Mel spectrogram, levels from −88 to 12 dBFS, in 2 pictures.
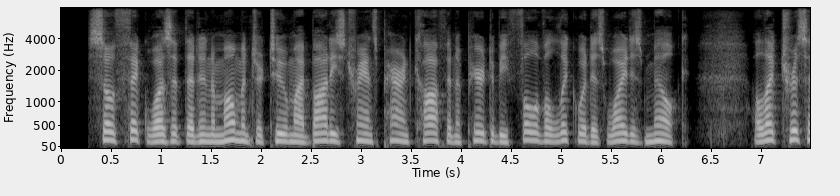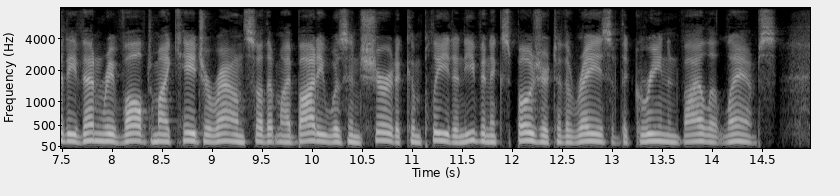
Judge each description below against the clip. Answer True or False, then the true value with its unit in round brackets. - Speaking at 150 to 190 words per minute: False (205 wpm)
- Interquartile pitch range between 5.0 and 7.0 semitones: False (2.5 semitones)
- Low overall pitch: False (150 Hz)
